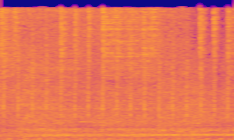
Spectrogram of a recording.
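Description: Blackened death metal band playing live at full volume: distorted electric guitars, bass guitar and drums in a steady dense wall of sound, with rapid drum hits.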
